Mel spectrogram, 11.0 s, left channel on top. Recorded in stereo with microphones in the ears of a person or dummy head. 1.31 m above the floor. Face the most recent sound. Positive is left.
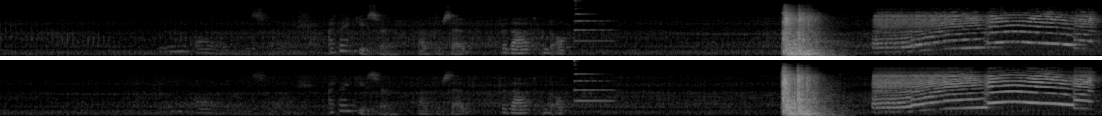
turn(degrees=-30)  # may be behind; listen again after turning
